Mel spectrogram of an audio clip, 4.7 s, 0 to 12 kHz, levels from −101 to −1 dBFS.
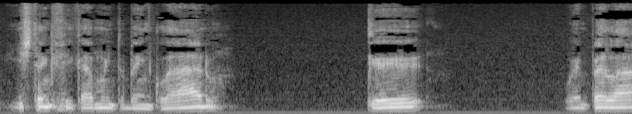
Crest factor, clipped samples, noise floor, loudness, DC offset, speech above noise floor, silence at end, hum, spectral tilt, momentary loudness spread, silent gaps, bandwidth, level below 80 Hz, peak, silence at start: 18 dB; under 0.1%; -53 dBFS; -19 LUFS; under 0.1%; 35 dB; 0 s; none; -4.5 dB/octave; 15 LU; none; 11 kHz; -54 dBFS; -4 dBFS; 0.1 s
